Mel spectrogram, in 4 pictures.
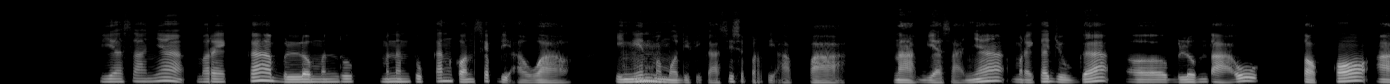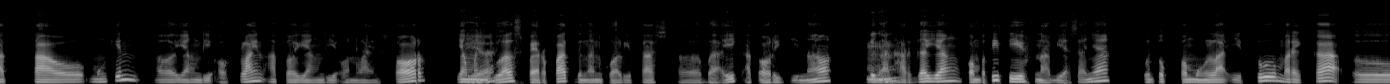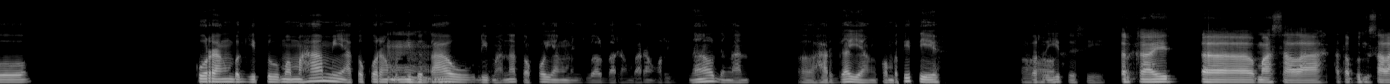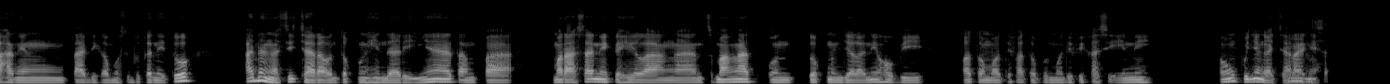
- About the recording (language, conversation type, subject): Indonesian, podcast, Tips untuk pemula yang ingin mencoba hobi ini
- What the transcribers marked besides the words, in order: in English: "offline"; in English: "online store"; in English: "spare part"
